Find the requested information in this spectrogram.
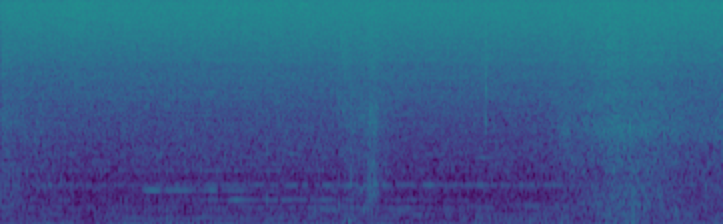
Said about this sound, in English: A soft ocean breeze cools the air, causing the foliage to gently sway, casting shadows over the pale sand.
